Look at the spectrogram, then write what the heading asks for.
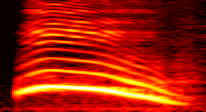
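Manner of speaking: high, loud whoop; a big celebratory holler; cheering woo. Real, not acted. Cheering a good stat.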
